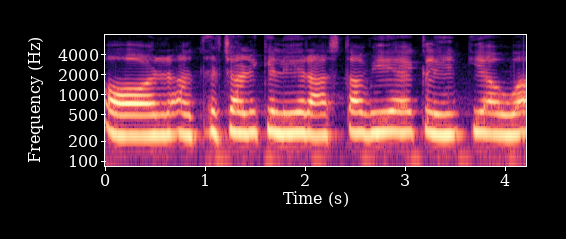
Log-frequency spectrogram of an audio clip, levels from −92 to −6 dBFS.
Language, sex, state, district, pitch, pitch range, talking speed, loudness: Hindi, female, Chandigarh, Chandigarh, 265 Hz, 255-275 Hz, 170 wpm, -13 LUFS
